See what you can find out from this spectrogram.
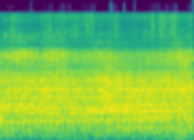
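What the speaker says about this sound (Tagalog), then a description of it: "Daming helicopter eh, no?" Helicopters flying over Las Vegas in the morning, a loud, steady broadband rotor and engine roar that fills the whole stretch without a break.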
